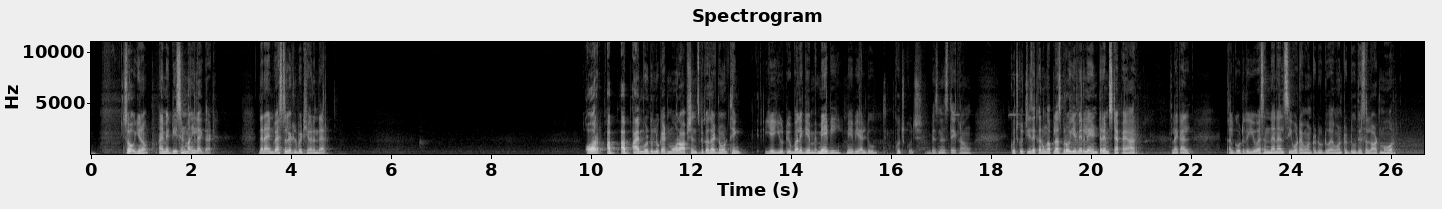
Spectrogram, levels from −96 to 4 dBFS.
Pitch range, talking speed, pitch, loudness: 105-135 Hz, 180 wpm, 115 Hz, -27 LUFS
